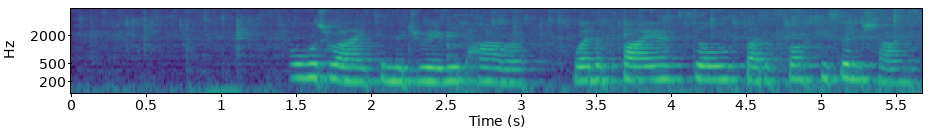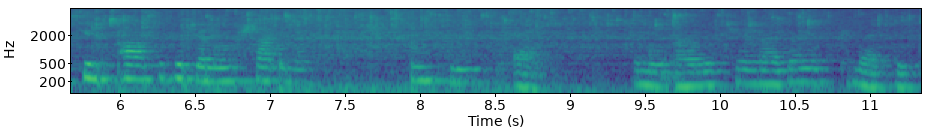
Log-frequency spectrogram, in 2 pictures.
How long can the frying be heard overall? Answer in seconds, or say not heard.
11 s.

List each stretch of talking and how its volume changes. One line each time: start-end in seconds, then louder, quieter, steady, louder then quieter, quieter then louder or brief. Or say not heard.
1.4-11.3 quieter.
